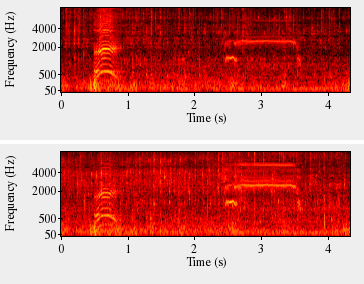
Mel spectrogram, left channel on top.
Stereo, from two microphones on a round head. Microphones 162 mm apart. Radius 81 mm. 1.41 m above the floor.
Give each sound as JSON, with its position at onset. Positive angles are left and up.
{"t": 0.5, "sound": "a shout", "side_deg": 80}
{"t": 2.4, "sound": "a scream", "side_deg": -75}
